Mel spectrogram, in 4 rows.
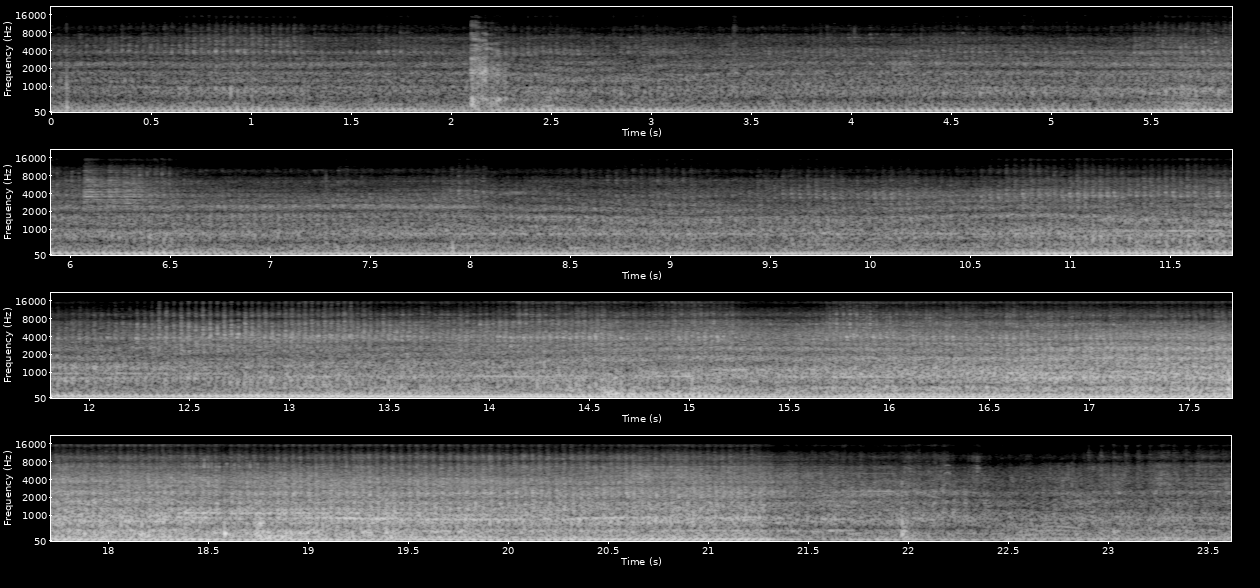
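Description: Eicher 5660 tractor's diesel engine running under a heavy load as it pulls a fully loaded sugarcane trailer, a steady low engine sound that grows louder about halfway through as the tractor comes close, and drops off shortly before the end.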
